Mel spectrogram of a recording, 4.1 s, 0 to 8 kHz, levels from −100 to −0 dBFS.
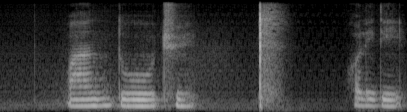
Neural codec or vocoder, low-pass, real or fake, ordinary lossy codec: codec, 16 kHz, 0.4 kbps, LongCat-Audio-Codec; 7.2 kHz; fake; none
